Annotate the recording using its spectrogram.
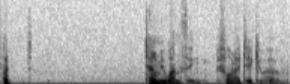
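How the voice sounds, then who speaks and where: An actor playing a proud, passionate British naval captain in love, in a period radio drama, husky and intense. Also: male voice, lowish voice, big pitch swings, unhurried, darkish tone, a little hiss or hum. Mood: tender, earnest. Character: ardent naval captain suitor, proud, passionate, self-reproaching. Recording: slightly dull radio drama recording.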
